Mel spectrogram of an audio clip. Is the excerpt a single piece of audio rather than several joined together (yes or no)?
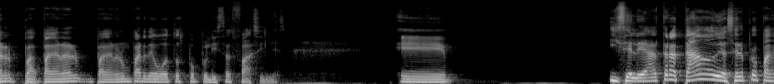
no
